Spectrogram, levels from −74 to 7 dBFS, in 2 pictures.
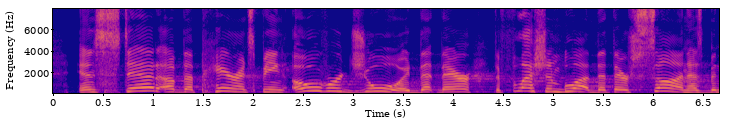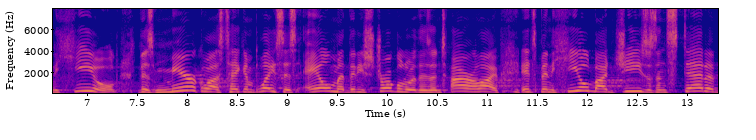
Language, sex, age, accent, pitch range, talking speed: English, male, 50-69, American, 175-275 Hz, 175 wpm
